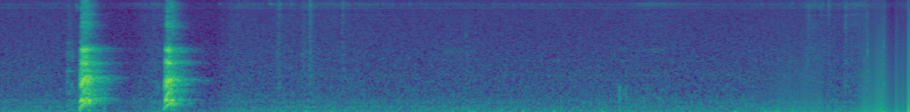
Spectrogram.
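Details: A Golden Retriever puppy gives two sharp, loud barks close together, then falls quiet, barking at his own reflection in a glass door.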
